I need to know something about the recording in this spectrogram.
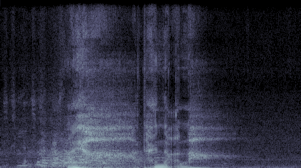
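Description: A woman laughs into a microphone over an online call.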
